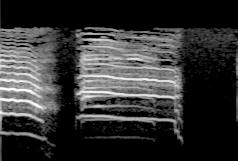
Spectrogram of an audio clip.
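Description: Cat meowing twice: a short meow falling in pitch, then a longer, nearly level meow.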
